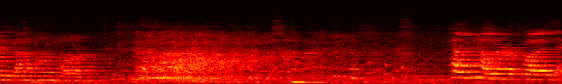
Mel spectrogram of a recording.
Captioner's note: laughter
